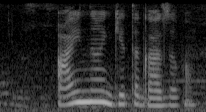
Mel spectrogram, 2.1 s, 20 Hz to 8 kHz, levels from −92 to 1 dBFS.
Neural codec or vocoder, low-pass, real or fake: none; 7.2 kHz; real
